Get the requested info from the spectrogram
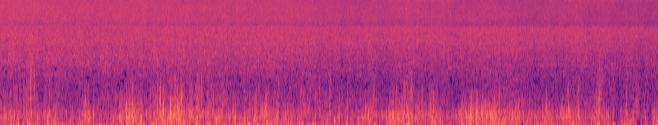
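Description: Wind buffeting an outdoor microphone: an uneven low rumble that swells and fades in gusts.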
